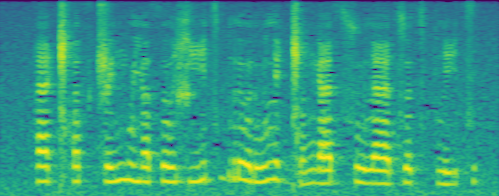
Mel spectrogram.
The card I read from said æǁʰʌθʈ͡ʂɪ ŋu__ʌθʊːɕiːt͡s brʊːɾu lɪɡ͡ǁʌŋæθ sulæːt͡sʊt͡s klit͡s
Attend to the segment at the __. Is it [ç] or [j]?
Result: j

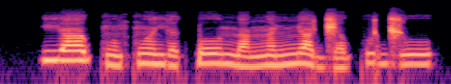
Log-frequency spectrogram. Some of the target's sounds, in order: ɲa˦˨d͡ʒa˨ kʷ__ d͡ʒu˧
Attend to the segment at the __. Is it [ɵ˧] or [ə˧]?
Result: ə˧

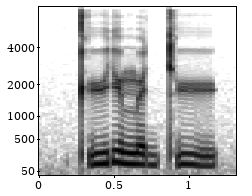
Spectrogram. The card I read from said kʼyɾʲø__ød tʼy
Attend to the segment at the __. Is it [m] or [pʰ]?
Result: m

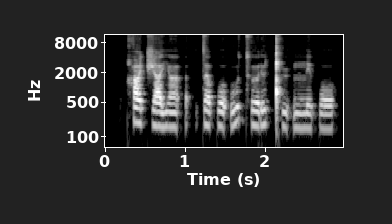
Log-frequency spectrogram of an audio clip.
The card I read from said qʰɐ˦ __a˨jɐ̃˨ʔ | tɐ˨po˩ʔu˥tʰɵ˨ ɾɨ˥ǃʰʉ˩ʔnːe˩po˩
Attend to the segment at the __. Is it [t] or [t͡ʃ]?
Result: t͡ʃ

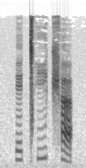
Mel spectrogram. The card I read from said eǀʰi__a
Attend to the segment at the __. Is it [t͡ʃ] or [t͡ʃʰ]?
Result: t͡ʃʰ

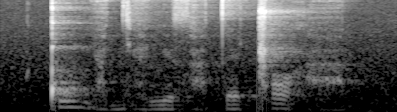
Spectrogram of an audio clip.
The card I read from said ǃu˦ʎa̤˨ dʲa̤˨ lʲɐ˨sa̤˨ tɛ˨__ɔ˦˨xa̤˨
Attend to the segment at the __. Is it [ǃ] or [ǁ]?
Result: ǁ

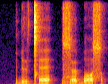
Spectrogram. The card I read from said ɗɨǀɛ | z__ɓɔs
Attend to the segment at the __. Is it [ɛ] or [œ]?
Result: œ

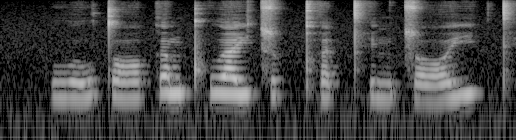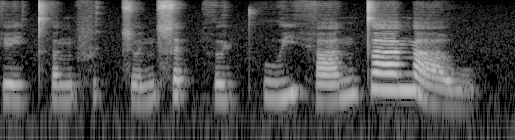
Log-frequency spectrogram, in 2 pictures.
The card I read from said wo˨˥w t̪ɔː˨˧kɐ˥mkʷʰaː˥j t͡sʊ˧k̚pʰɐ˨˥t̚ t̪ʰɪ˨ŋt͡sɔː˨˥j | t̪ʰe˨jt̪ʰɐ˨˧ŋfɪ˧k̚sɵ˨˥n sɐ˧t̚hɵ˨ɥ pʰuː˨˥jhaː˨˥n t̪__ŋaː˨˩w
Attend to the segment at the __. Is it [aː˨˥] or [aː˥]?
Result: aː˥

